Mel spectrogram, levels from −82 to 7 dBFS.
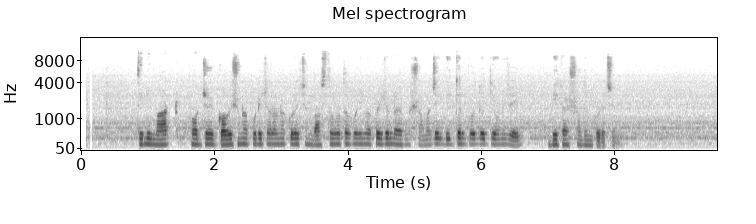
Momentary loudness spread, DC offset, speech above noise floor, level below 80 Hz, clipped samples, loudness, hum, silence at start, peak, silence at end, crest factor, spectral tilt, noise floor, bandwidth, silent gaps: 24 LU; under 0.1%; 22 dB; -68 dBFS; under 0.1%; -27 LUFS; none; 0.05 s; -6 dBFS; 0 s; 22 dB; -6.5 dB/octave; -49 dBFS; 10.5 kHz; none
